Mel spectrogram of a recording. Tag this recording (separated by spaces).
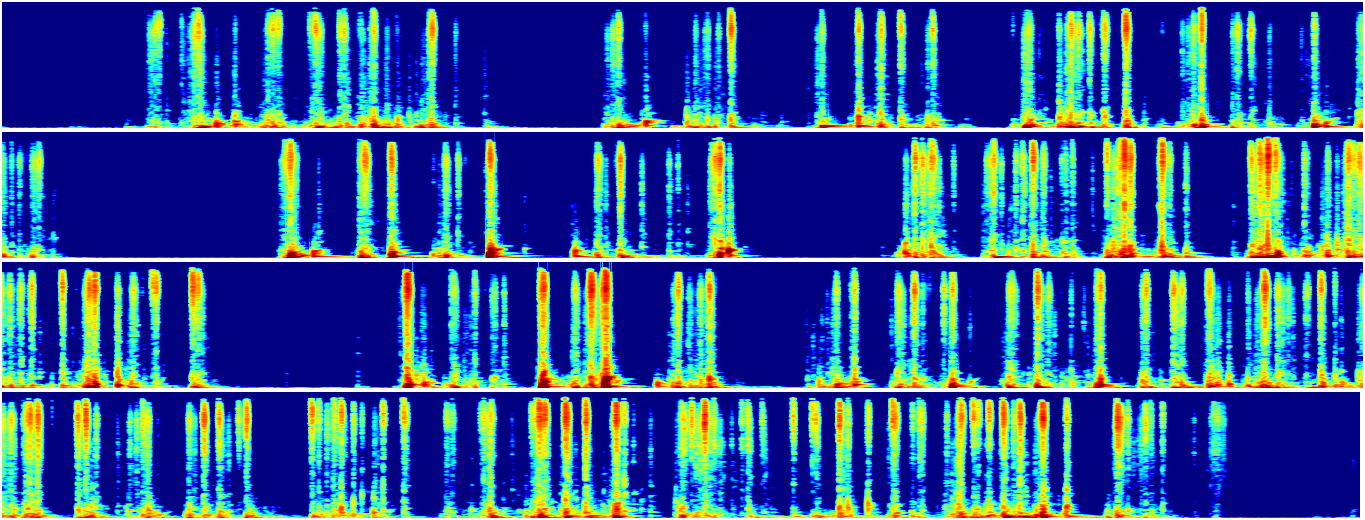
noise rustle thump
